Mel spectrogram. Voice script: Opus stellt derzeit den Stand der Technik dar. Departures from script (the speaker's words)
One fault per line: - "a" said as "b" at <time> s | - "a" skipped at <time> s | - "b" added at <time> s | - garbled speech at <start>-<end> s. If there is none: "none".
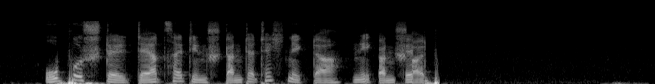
- garbled speech at 3.5-4.4 s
